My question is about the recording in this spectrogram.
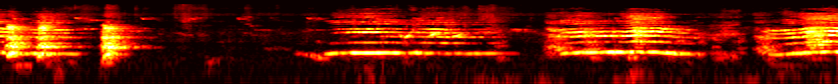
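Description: Husky howling: a couple of short cries, then three long drawn-out calls at a steady pitch, each lasting about one and a half to two seconds.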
